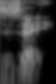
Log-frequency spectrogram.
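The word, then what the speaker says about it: Zah: Right, Zay, Z-A-Y, but it's spelled Z-A-H. I'm going to have to ask that man to come on the show. Zameo. Right. It's spelled Z-A-H, but pronounced Z-A-Y.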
